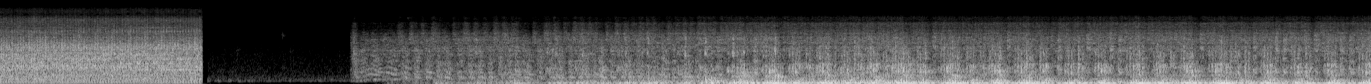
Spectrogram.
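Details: Diesel truck with naturally aspirated three-cylinder diesel, owner believes 201, cold-temperature start: after a short pause catches and builds to loud steady rattling idle; normal diesel cold-start clatter.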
